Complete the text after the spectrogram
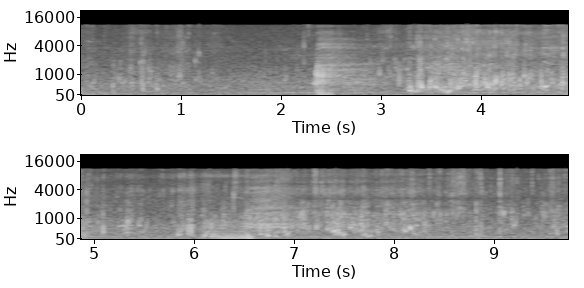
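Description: A river flows steadily over stones.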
